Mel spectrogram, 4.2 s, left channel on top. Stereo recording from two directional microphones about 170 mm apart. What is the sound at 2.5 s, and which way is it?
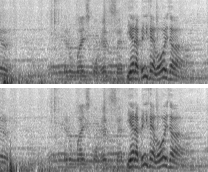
Speech, 55° right (ahead or behind).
